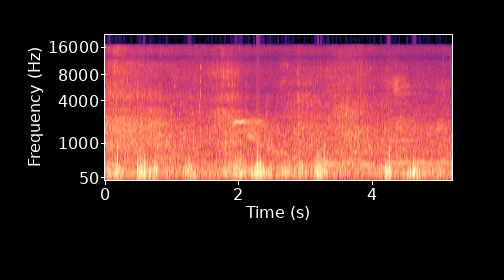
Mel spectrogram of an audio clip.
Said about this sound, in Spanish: Esto es las olas en la playa de aquí de Marsa's Lot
